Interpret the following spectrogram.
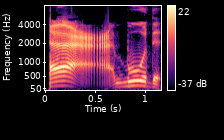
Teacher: Abud tipiskan sedikit ngalir suaranya Jangan jadi Hamzah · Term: Ain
